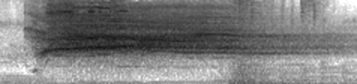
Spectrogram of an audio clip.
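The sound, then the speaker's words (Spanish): A single loud, piercing creature shriek coming from above, high-pitched and sustained for about three seconds before gradually fading, heard on its own with no talking. “No se trataba del amenazante aullido de las bestias, sino de un chillido agudo, prolongado, suficiente para helarle la sangre en las venas.”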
